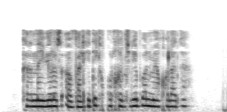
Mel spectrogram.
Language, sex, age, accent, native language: Uzbek, female, under 19, Toshkent viloyati, Uzbek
